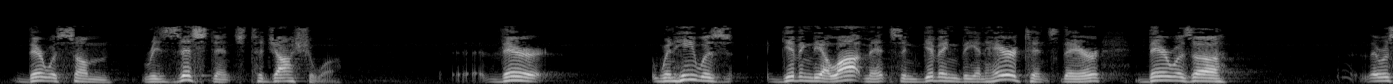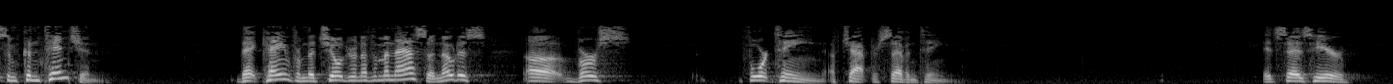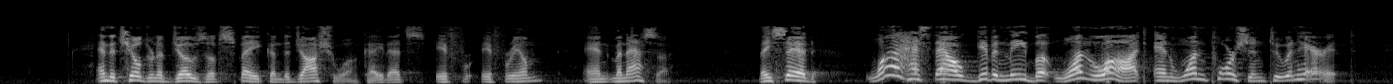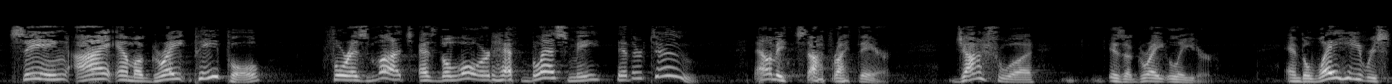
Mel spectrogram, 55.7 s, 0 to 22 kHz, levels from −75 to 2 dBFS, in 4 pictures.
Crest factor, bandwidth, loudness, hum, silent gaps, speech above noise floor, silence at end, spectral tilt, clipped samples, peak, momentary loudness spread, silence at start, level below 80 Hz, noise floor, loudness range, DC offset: 20 dB; 6.4 kHz; -21 LUFS; none; none; 45 dB; 0.05 s; -6.5 dB/octave; under 0.1%; -2 dBFS; 15 LU; 0.2 s; -64 dBFS; -66 dBFS; 7 LU; under 0.1%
